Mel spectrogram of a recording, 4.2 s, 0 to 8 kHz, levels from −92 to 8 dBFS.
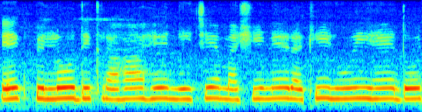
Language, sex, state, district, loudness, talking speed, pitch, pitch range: Hindi, female, Chhattisgarh, Rajnandgaon, -15 LUFS, 170 wpm, 250 Hz, 245-255 Hz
